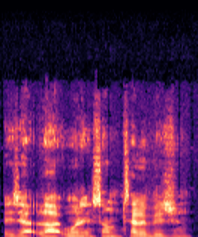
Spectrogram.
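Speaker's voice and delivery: dopey mumbling [name]. Pretend. [name] spoofed answering the interviewer, dim and mumbling. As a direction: sound lost and easily confused.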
